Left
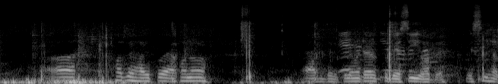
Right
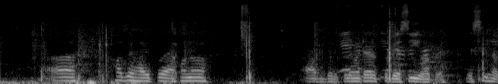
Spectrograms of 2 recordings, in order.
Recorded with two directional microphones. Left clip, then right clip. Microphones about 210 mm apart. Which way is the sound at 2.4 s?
20° right (ahead or behind).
